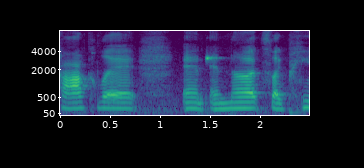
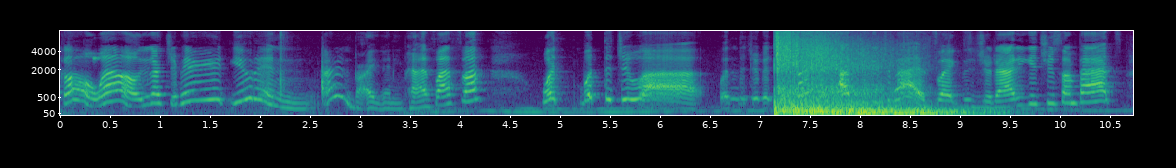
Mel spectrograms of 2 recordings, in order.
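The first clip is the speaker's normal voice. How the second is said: rising, louder mother's questions; a suspicious mom pressing harder; interrogating mom; 8 semitones higher, 7 dB louder than usual. Retold or imitated.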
